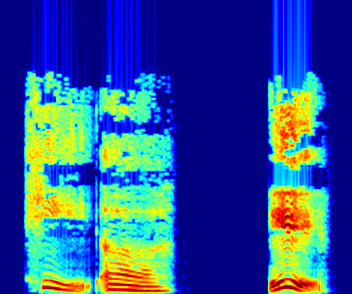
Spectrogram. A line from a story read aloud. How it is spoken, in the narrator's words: Cassius chuckled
